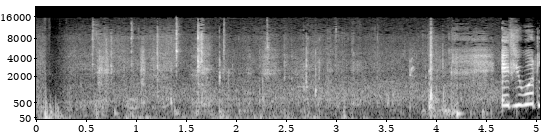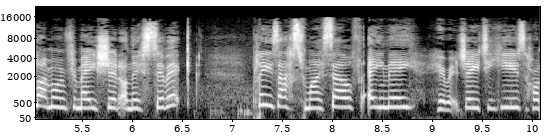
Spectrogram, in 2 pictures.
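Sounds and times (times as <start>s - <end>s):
wind rumble on microphone: 0.0s - 4.7s, 6.8s - 7.9s
footsteps and camera handling: 0.6s - 4.3s.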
